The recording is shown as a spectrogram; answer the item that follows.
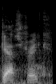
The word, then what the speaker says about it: gastrique: Blood orange, and how do you pronounce that? Gastrique. Gastrique, ready to go.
